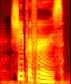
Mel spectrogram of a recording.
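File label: "she prefers", English, female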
